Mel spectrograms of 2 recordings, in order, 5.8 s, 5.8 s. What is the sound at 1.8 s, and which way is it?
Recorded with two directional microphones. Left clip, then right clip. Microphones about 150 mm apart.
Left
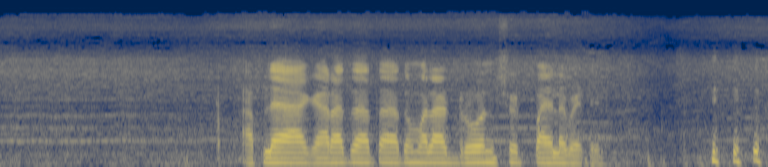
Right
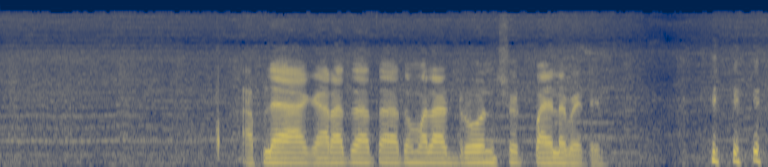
A man's voice, 10° right (ahead or behind).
